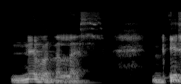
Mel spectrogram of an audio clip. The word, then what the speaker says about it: nevertheless: And here's the word nevertheless. Nevertheless, nevertheless sounds like uh two words but is pronounced as one word. Nevertheless, this shows contrast.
